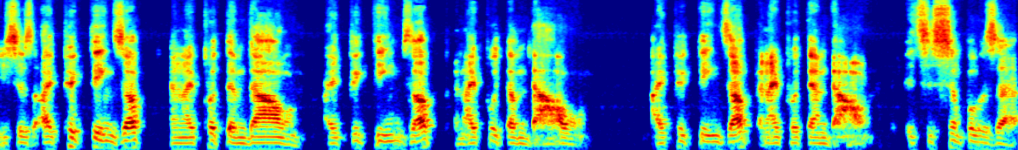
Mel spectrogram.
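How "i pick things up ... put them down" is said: put-on German accent in a big muscleman voice. Retelling a line from a fitness commercial: German accent. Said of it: "this big guy with a German accent".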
